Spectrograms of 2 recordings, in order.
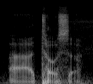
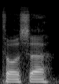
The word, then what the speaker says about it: Wauwatosa: No, I will be in Tosa. That's what the you guys call it Tosa. You call it Wauwatosa.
